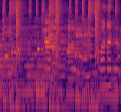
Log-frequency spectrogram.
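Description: Live band playing an instrumental passage: electric bass, guitars and drums with a steady beat.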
